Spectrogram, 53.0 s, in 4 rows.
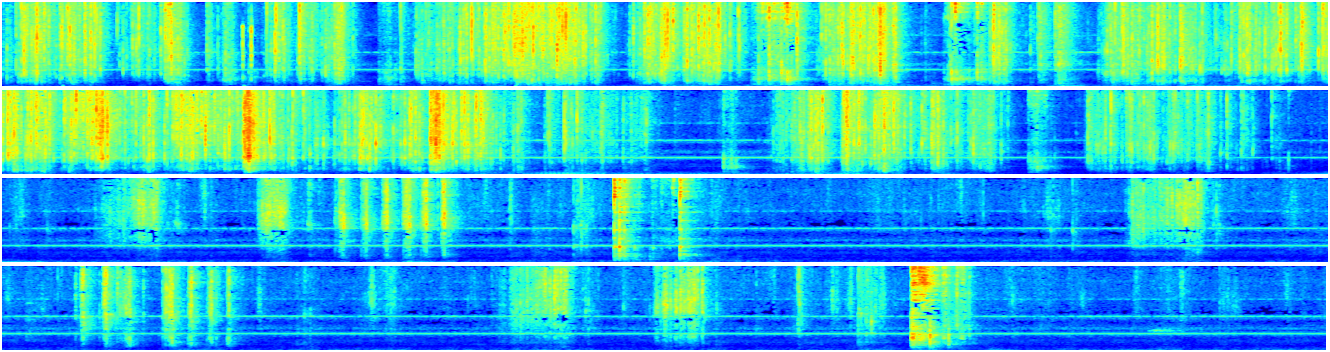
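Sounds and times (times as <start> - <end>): packaging crinkling and tearing: 0.0 - 19.8, 21.0 - 26.2, 46.2 - 47.0.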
